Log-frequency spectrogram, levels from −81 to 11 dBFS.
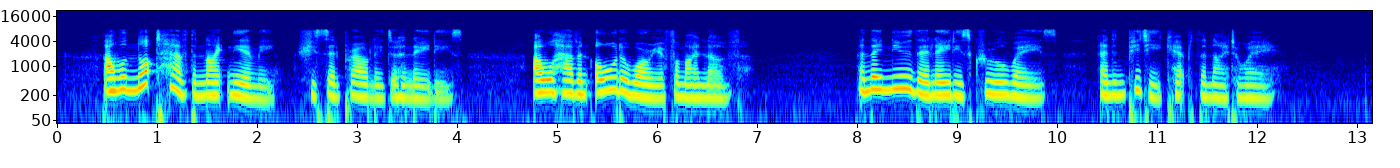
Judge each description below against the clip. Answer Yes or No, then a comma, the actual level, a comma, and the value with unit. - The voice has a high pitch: Yes, high, 200 Hz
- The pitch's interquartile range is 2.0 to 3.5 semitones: No, average, 4.6 semitones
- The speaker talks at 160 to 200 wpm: Yes, average, 170 wpm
